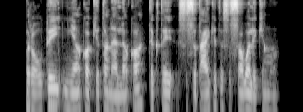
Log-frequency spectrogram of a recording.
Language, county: Lithuanian, Šiauliai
